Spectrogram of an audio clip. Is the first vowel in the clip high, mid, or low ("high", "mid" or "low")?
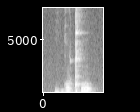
mid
